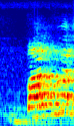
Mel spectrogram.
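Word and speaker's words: Balmer: बार्मर series, कुछ लोग इसको बामर कहते हैं, एल को साइलेंट कर देते हैं, बामर सीरीज।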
